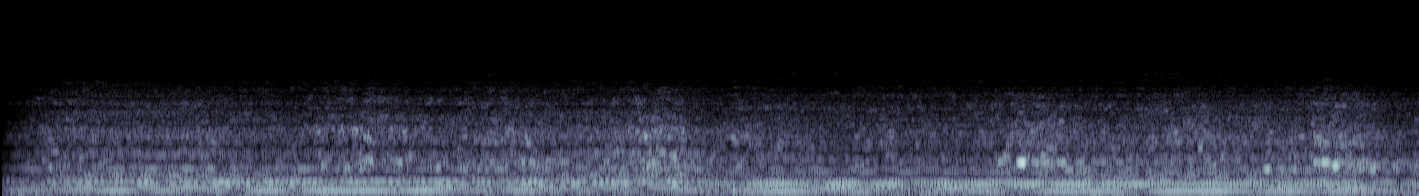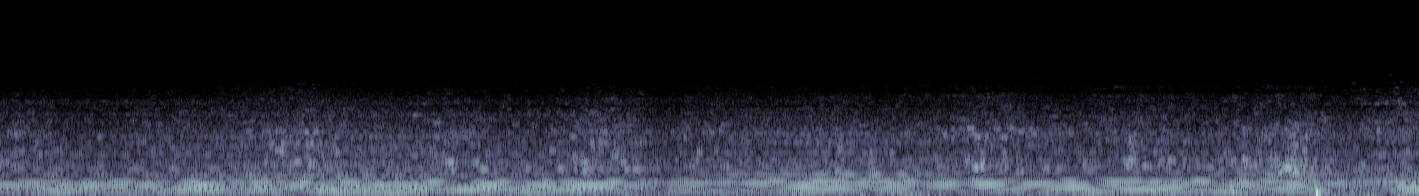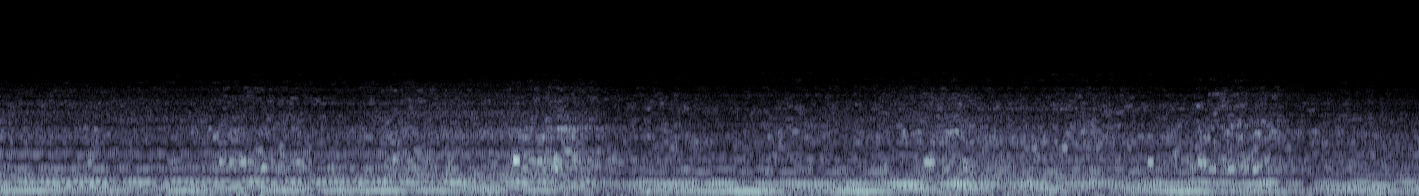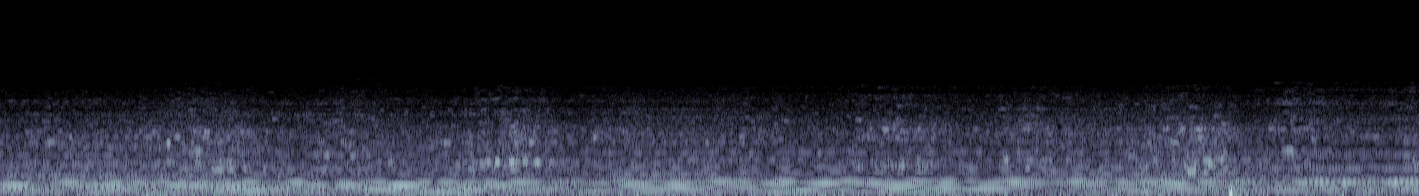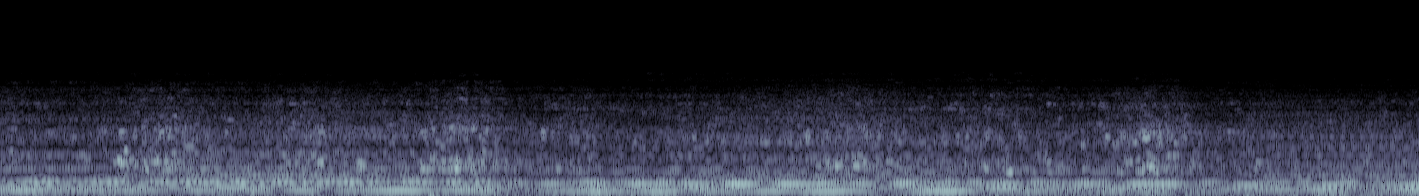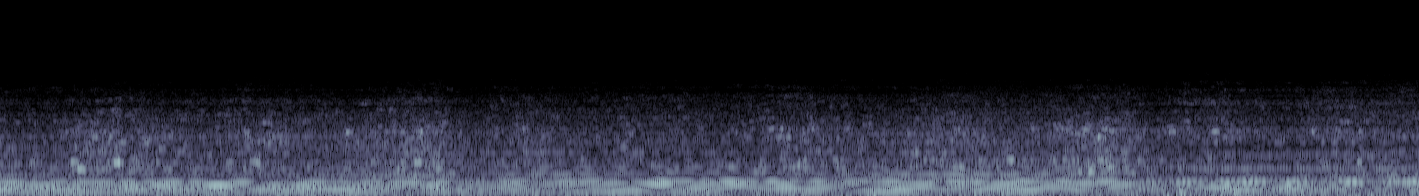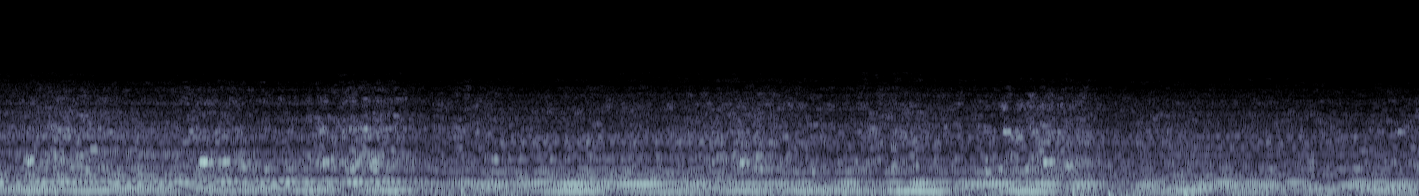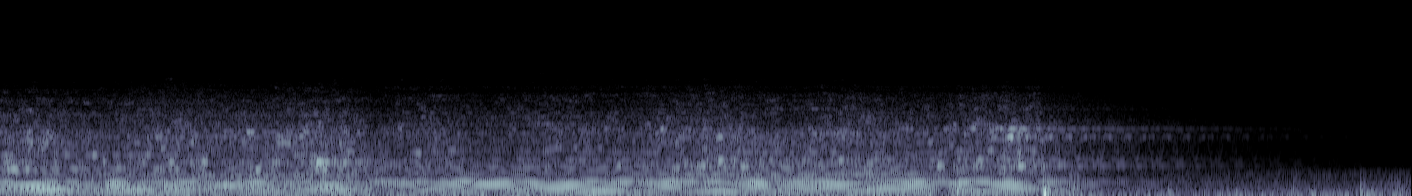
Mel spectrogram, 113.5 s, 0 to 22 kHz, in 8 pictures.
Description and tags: Blade Runner Ambient
Blade Runner Inspired Pack.
Futuristic - Space Vibes - Melancholic
[1] This loop was Made from scratch In Fl studio.
[3] Comment for more sounds like this!
Make sure to credit and send me if you end up using this in a project :)!
Alien, ambient, apocalyptic, blade, dreamscape, Drone, Electronic, Flying, future, Futuristic, Hum, lofi, Machine, Monotron, post, Robot, runner, Sci-Fi, Space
